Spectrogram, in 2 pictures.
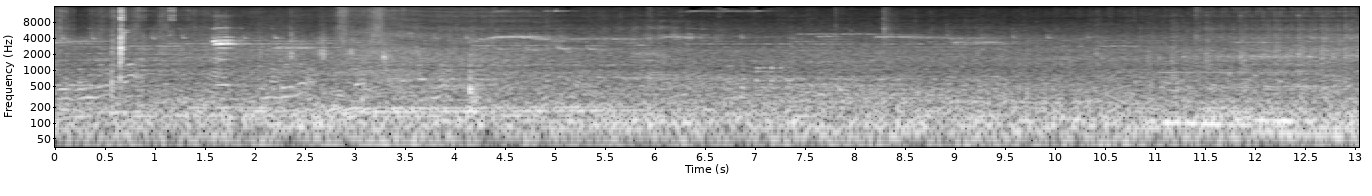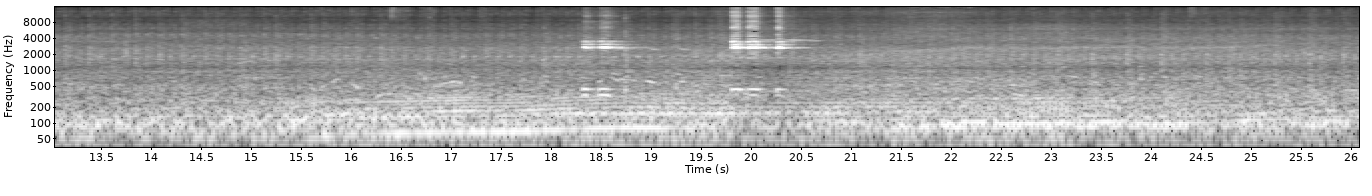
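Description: Street traffic running steadily, with a vehicle horn tooting twice, about two-thirds of the way in.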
